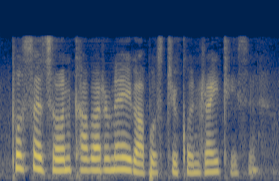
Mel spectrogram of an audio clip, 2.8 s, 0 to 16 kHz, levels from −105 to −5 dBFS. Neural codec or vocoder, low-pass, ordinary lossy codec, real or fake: codec, 16 kHz, 1.1 kbps, Voila-Tokenizer; 7.2 kHz; none; fake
